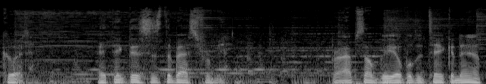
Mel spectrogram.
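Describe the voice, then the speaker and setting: A man playing a calm, courteous older gentleman in a game fan dub, speaking in a measured, formal way. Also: deep voice, over music, close to an everyday voice. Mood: gentle, resigned.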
